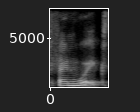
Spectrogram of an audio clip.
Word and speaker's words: Fenwick: It's like Phoenix in London. I'm like, it's Fenwicks. It's got a W in it.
